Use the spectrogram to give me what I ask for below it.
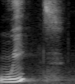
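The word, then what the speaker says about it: huit: H is silent. Wheat. Wheat.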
